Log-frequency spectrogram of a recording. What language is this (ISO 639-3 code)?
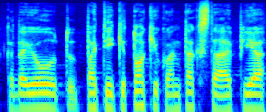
lit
